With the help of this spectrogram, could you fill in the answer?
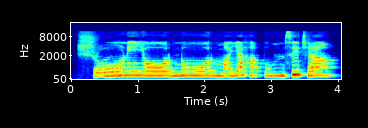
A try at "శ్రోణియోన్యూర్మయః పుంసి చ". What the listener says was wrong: యోర్ ఎక్కడుందమ్మా? యోర్ లేదుగా. యోర్ అంటున్నారు మీరు, అక్కడ రేప కనపడలా. అది శ్రోణి శ్రోణి యోని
